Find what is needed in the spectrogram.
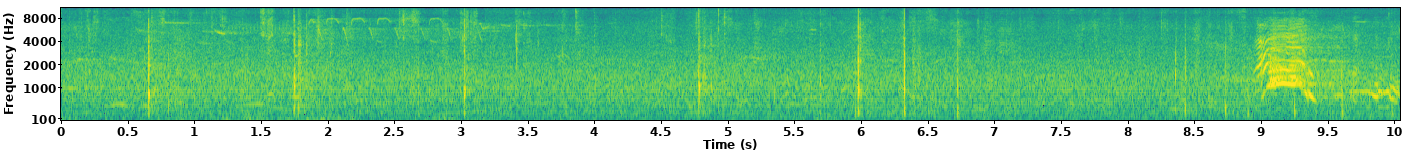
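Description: Tennis rally: sharp pocks of rackets hitting the ball, about a second apart, over a steady outdoor background. Near the end a voice calls out briefly.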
